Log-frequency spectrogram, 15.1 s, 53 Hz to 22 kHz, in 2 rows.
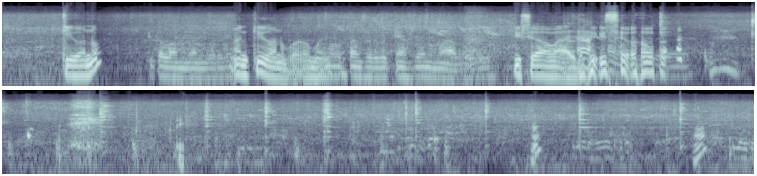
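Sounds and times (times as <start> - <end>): chicken sizzling in a pan: 0.0 - 15.0
utensil scraping a pan: 9.4 - 14.9.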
